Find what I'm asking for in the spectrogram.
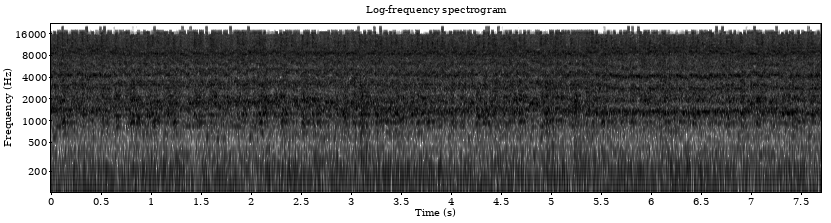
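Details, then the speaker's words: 1937 Buick Roadmaster at a fast, steady idle that never settles, with a thin squeal on top; an unused starter solenoid holds the throttle open too far regardless of idle screw setting and gets disconnected. "adjustment, and it doesn't matter where you set that idling screw, this little solenoid thing is holding it open too far."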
